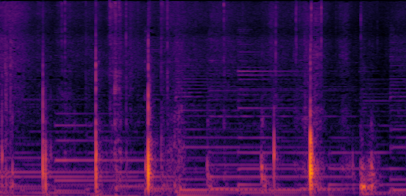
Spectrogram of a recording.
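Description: Plastic toy horse hooves knocking on a wooden floor in irregular taps like hoofbeats, about seven knocks with the loudest about three seconds in, over background music.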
